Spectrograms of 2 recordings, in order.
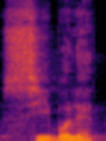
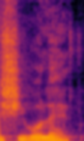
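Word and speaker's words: שיבולת: Aparentemente fue pronunciada de manera diferente por los judíos galileos que por los judíos de Judá y se convirtió en una palabra clave para diferenciar a unos de los otros. Leemos en Jueces 12:6, cuando querían saber si uno estaba mintiendo sobre sus orígenes, entonces le decían: ahora pues, di Shibolet. Y él decía: Sibolet, porque no podían pronunciarlo correctamente.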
